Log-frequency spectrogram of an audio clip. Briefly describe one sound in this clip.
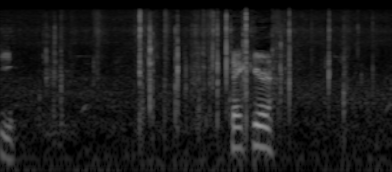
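Plastic rustles as a man handles a bag.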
